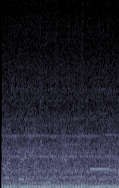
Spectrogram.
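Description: Case IH Magnum tractor's diesel engine running steadily under load, heard from inside the cab while it pulls a chisel plow through the field.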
